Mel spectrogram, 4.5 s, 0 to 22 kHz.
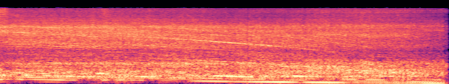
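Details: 2005 Jeep Wrangler TJ 2.4, driving up a hill above 3500 rpm at over 3/4 throttle: high-pitched ticking or fast knocking like marbles in a can over the roar; no codes or exhaust leaks, new timing belt and parts didn't help, cause unknown.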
